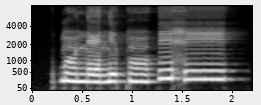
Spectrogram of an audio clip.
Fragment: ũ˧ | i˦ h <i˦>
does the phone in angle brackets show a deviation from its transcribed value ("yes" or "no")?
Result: yes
